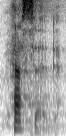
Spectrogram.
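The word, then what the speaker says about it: חסד: It's the Hebrew word hessed. But if you say it correctly in Hebrew, you add a sound to it like you're going to spit. So it's like that. But in English, you could just say hessid. That's easier.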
